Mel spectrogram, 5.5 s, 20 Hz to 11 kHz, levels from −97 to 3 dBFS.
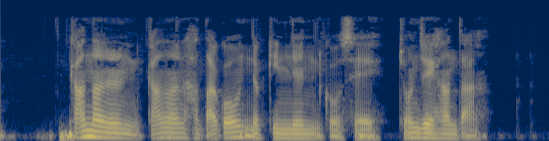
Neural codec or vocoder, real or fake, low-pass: none; real; 7.2 kHz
